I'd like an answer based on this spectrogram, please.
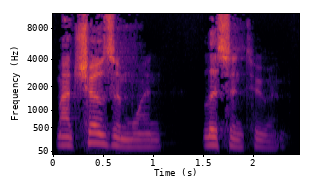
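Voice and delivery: a quiet, solemn voice from heaven; voice of God. Retold or imitated. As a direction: speak it as God from the cloud, low and hushed. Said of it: "a voice came out of the cloud saying".

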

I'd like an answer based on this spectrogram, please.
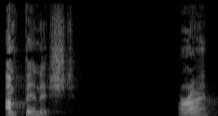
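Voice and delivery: ordinary talk, nothing marked

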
